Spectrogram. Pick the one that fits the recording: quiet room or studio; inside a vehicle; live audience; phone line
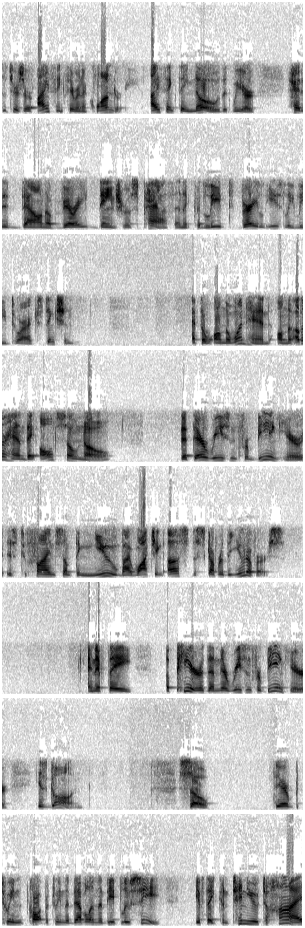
phone line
